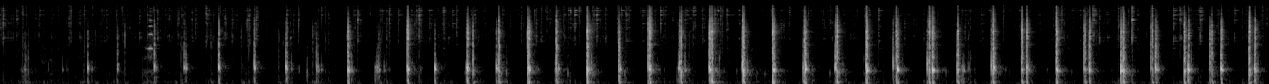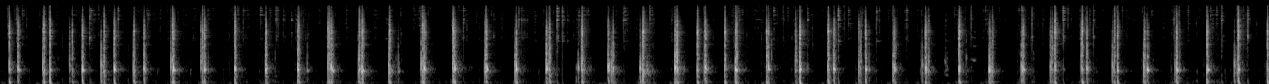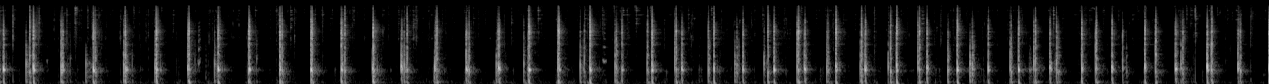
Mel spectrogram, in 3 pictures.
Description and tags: riding horse foley
foley sound from a horse galloping in the street, recorded with an shotgunmic NTG-3
bridle, coconut, film, foley, gallop, hooves, horse, reigns, riding, street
